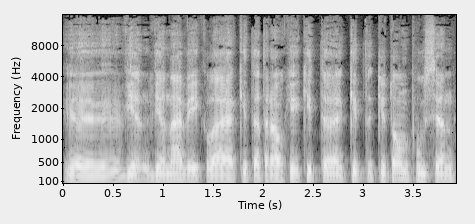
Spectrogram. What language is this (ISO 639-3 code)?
lit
